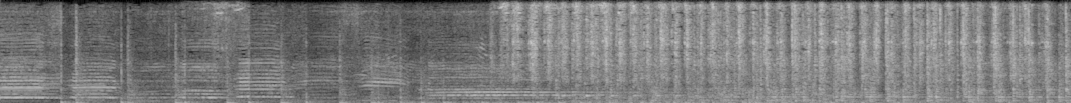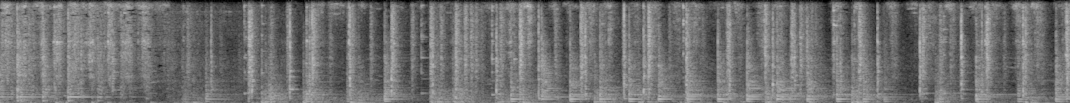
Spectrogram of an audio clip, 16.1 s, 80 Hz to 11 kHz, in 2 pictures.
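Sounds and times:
samba drum band playing: 0.0 - 16.0.

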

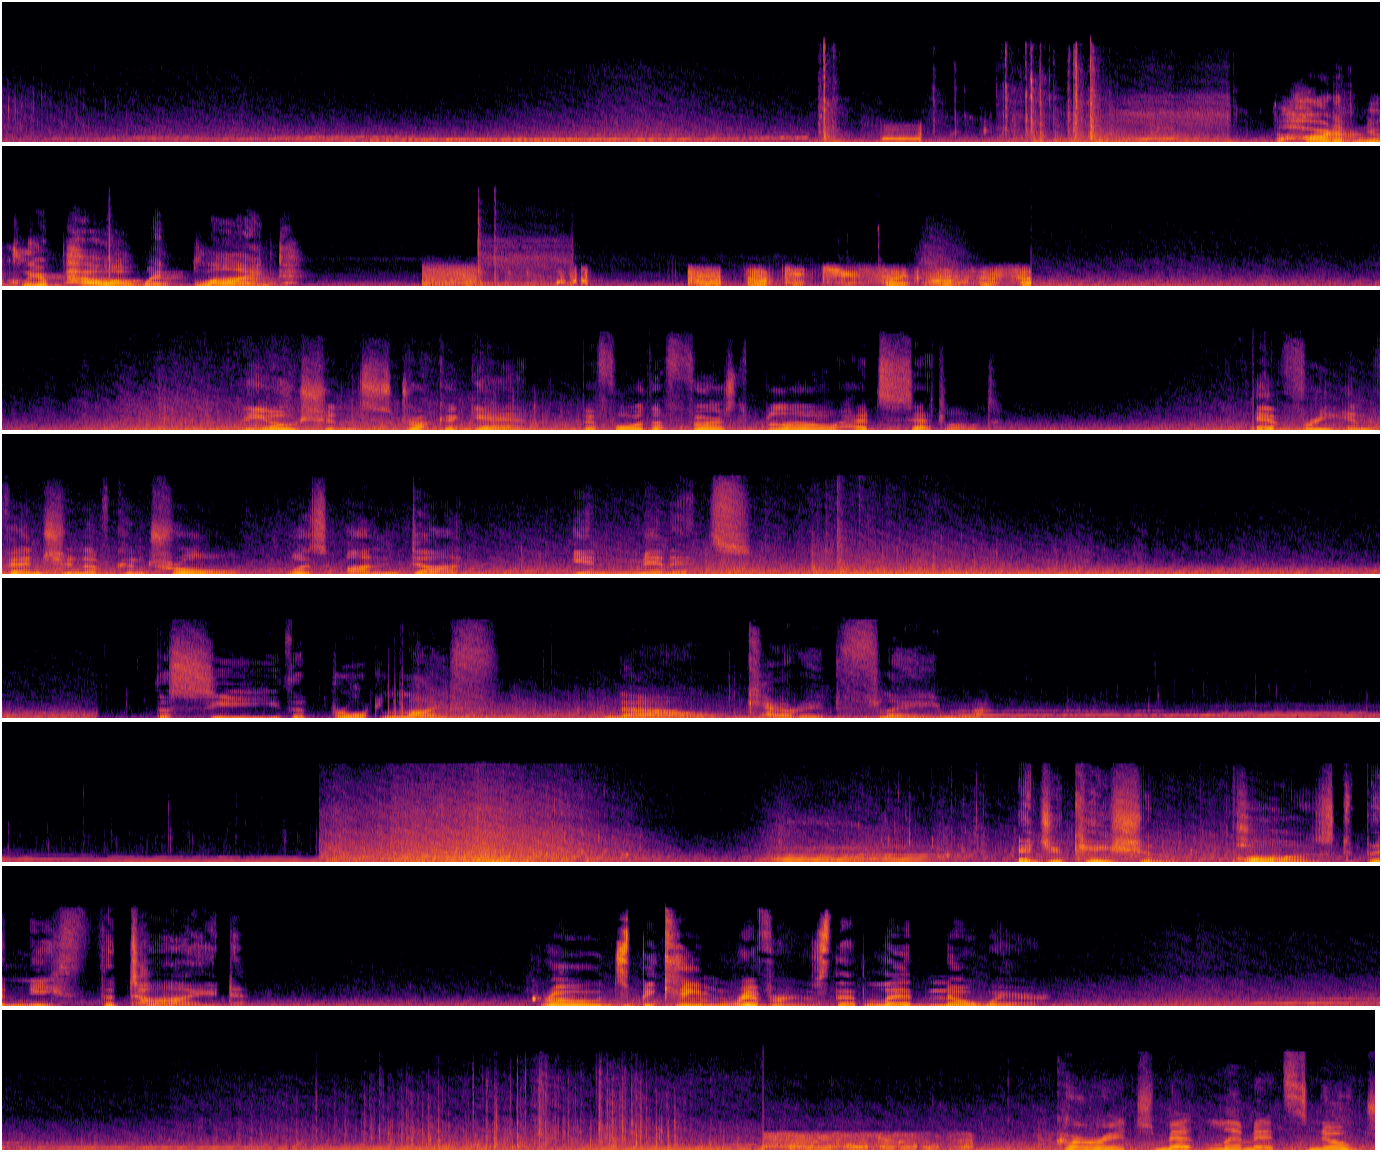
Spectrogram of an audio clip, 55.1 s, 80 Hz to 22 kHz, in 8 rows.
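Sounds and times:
rushing water: 35.7 - 41.6.

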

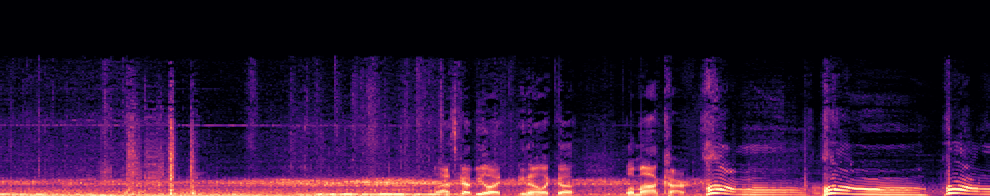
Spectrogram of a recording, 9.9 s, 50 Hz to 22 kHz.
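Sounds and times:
man wailing through cupped hands: 6.9 - 9.9.

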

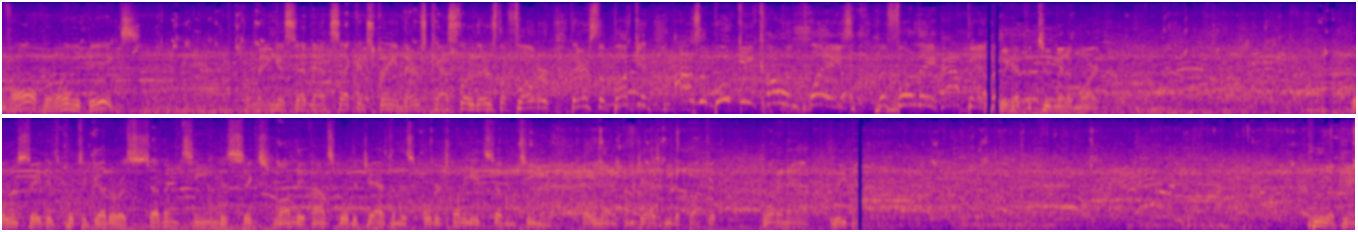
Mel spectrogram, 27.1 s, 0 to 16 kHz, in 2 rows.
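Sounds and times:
arena crowd noise: 0.0 - 27.0.

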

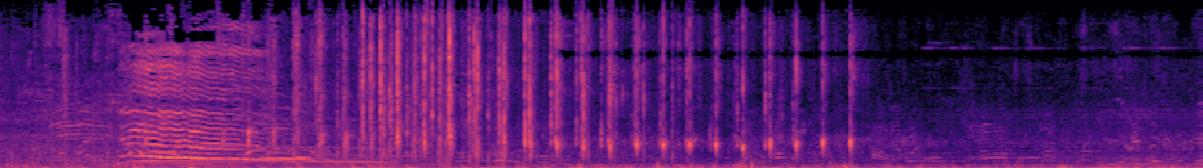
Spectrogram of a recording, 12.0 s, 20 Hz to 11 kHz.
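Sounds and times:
outdoor crowd noise: 0.0 - 12.0
crowd shouting or cheering: 1.2 - 5.2.

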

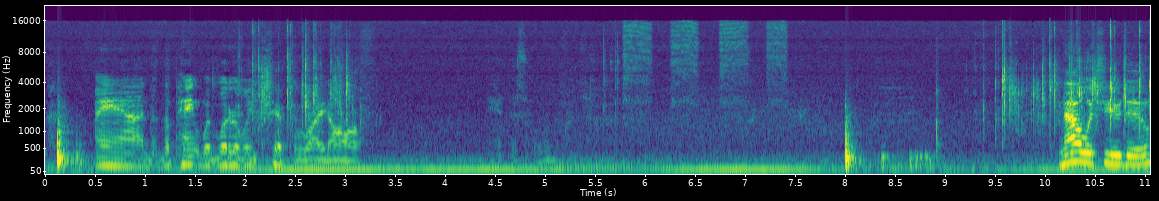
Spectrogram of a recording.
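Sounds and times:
spray paint can hissing: 5.6 - 7.5.

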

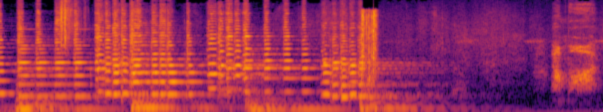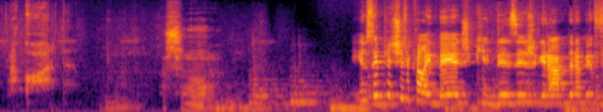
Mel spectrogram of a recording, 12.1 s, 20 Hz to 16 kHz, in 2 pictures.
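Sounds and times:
woman whispering: 5.4 - 7.0.

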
